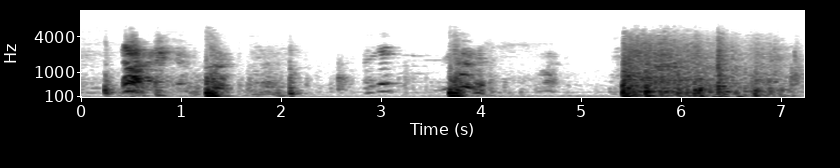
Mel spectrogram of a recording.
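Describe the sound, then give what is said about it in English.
Heavy shoulder blows thud against a wooden door in two sharp, forceful impacts, then a loud splintering crash as it gives way, with grunts and voices around. “I shall need your shoulder to help break down the door.”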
